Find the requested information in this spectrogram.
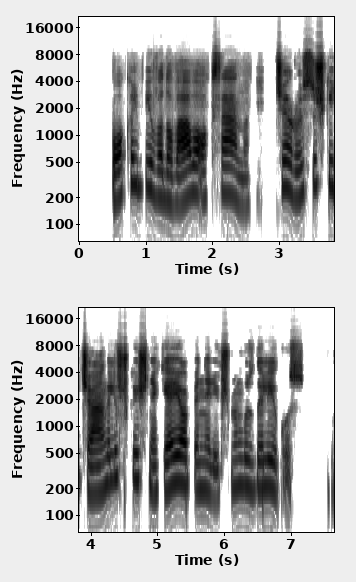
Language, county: Lithuanian, Klaipėda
